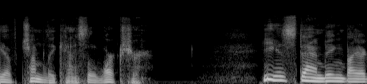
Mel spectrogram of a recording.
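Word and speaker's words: Warwickshire: Pronounced Cubri Flanover Marshbanks sellers Viccount Barkley of Chumley Castle, Warkshire.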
